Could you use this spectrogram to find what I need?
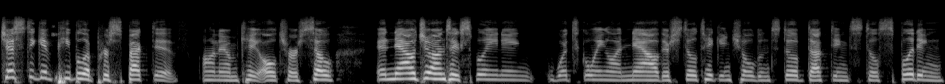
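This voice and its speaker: Over a quiet background, a woman with a plain, everyday voice speaks at medium pitch and a moderate pace with ordinary pitch variation, in dry, close sound with no echo. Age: 60s. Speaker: podcast host. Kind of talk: interview.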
